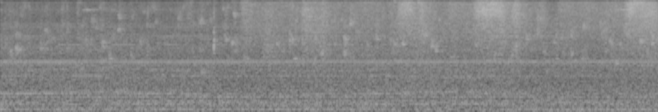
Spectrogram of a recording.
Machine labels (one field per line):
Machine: pump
